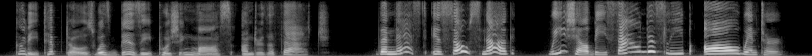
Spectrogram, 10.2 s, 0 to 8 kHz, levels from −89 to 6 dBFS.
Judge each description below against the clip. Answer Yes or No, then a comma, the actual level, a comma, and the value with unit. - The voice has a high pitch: Yes, very high, 290 Hz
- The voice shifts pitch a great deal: Yes, wide, 8.3 semitones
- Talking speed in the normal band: No, slow, 125 wpm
